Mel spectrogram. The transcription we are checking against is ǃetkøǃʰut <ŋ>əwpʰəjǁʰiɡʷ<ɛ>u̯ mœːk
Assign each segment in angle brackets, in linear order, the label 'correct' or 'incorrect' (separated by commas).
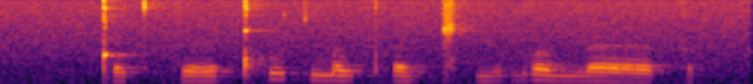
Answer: incorrect, correct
